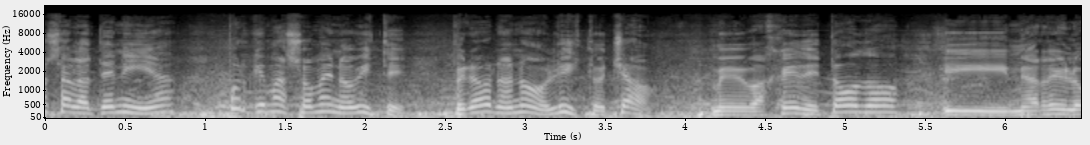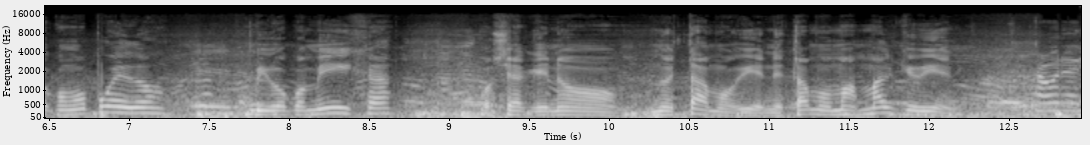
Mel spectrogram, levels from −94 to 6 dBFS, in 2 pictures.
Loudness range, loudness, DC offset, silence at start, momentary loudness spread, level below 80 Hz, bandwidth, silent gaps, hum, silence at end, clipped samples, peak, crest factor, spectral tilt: 1 LU; -16 LUFS; under 0.1%; 0 s; 4 LU; -28 dBFS; 13 kHz; none; none; 0 s; under 0.1%; 0 dBFS; 14 dB; -7 dB/octave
